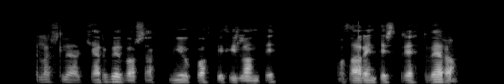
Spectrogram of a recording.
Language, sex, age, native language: Icelandic, male, 60-69, Icelandic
